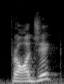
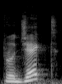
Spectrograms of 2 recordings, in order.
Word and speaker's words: project: an aw sound when i have project i have an o sound but the bigger aspect which you need to understand is the stress on which syllable like project and project there are other examples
